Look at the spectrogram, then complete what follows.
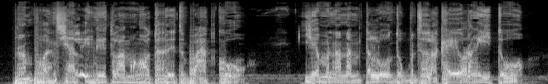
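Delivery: hoarse, angry, enraged voice. A possessed woman answers the man praying over her, in an angry hoarse voice. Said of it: "Geram Mbak Halimah menjawab dengan suara parau".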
